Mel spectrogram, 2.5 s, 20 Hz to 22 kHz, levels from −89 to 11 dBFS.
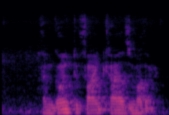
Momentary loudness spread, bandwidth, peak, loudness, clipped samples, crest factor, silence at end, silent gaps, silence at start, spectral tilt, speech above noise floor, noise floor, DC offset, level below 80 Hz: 8 LU; 14 kHz; -22 dBFS; -41 LUFS; under 0.1%; 20 dB; 0.1 s; none; 0.05 s; -6.5 dB/octave; 22 dB; -62 dBFS; under 0.1%; -74 dBFS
